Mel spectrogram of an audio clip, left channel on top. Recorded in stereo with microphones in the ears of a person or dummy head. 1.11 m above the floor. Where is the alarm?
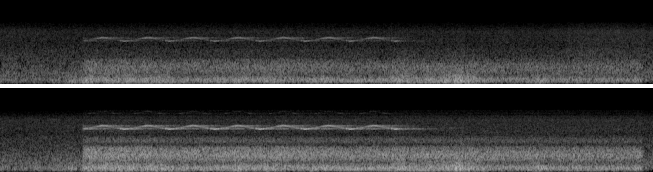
55° right (ahead or behind).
